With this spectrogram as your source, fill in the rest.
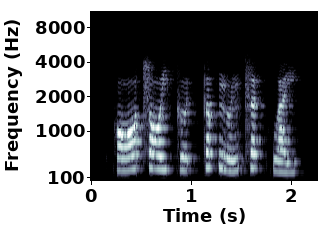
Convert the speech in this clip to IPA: k ɔː˨˥ t͡s ɔː˧ j k ɵ˧ t̚ t̪ ɐ˥ p̚ ŋ ɵ˨˥ n t͡s ɐ˥ t̚ kʷ aː˧ j

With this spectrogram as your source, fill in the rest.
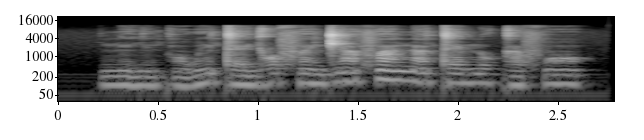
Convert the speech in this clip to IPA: n ĩ˨ j ĩ˨ k ɔ̃˨ w ĩ˧ t ɛ˨ j ɔ˨˦ f ɛ̃˧ d͡ʒ ã˦ f ã˦ n ã˧ t ɛ˧ n o˧ ɡ a˨ f ɔ̃˧

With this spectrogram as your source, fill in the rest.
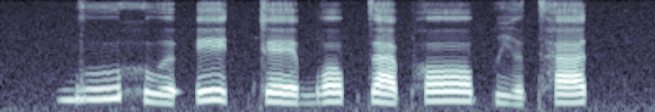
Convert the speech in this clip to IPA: b uː˧˥ h u˩ ə̯ ʔ eː˥˨ t̚ k ɛː˧˩ b ɔː˧ p̚ t̪ a˧˩ pʰ ɔː˧ p i˩˧ ə̯ t̪ʰ a˧˥ t̚

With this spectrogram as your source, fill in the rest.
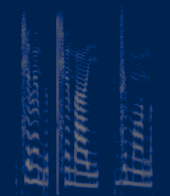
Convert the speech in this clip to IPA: t͡ɕ e˥˧ l ẽ˥˧ b e˨ p̚ t͡ɕʰ ẽ˧ m a˨˩ j | d͡z i˧ m ɔ̃˨˩ n

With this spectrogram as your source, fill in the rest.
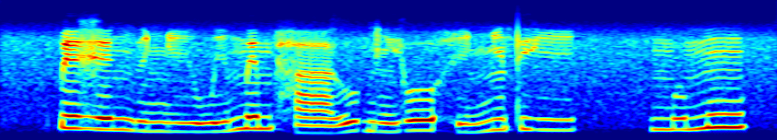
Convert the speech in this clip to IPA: k͡p e˦ ɣ e˧ ŋ ɨ˨ ɲ iː˨ w i˨˦ m e˦ m h aː˨ ɣ u˦ ɡ ĩ˧ j oː˦ h i˨ ɲ ĩ˦ t j i˦ | m u˧ m ũ˦

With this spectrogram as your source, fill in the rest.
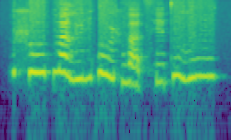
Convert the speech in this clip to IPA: ʂ o˥ ʊ̯ f w ä˥˩ l y˧˥ n k o˥˩ ʊ̯ ʂ w ä̰˨˩ t͡sʰ e˦ ɪ̯ t̪ u˥˩ l u˥

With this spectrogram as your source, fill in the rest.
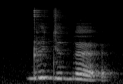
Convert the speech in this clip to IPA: ɖ ʉ d ʉ b œ ʔ

